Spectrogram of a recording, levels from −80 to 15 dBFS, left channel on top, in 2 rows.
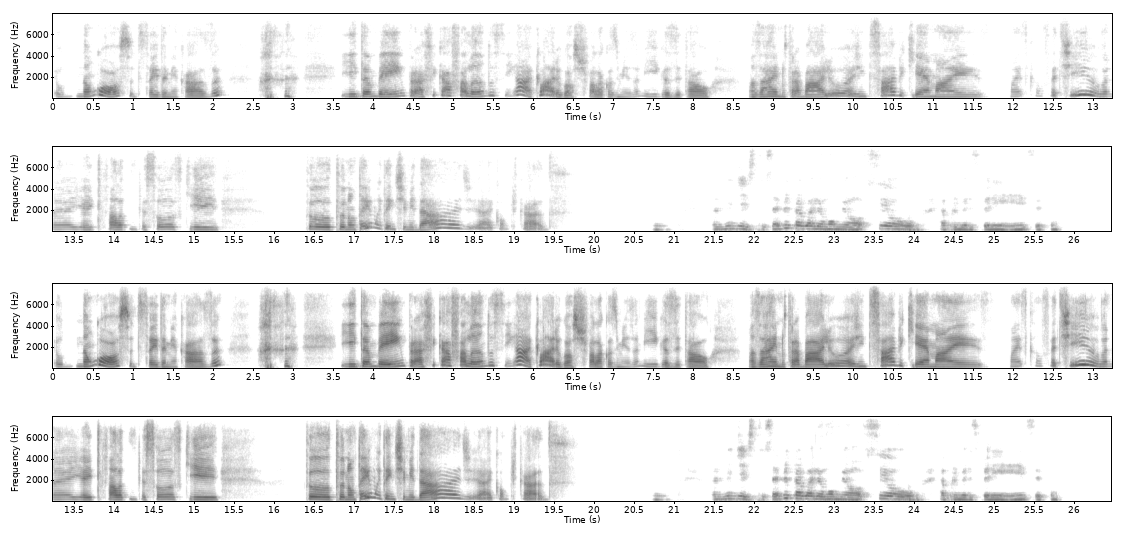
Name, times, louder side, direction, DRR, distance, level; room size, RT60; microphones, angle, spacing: voice 1, 0.0-2.1 2.6-11.6 12.0-15.7 16.4-19.7, right 7 dB, 85° right, 0.4 m, -32 dB
voice 2, 21.5-25.8, right 2 dB, 65° right, 0.9 m, -38 dB
4.3 x 2.1 x 3.3 m
head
